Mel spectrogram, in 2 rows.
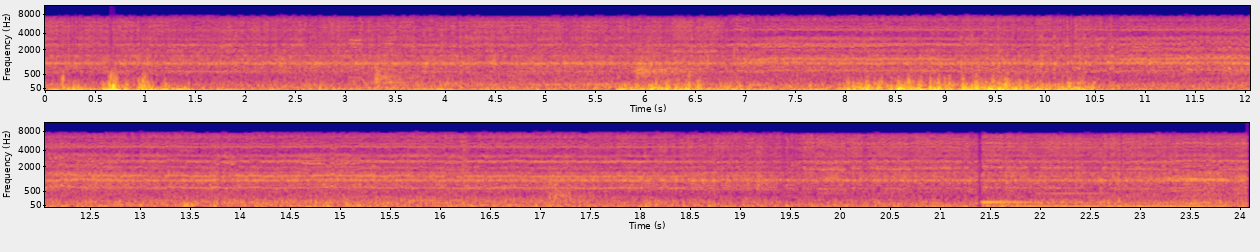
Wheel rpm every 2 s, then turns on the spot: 160, 170, 160, 160, 160, 160, 160, 160, 160, 160, 160, 150.
none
